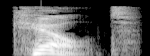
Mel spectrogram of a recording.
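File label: "kelt", British English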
